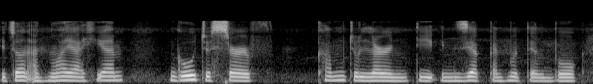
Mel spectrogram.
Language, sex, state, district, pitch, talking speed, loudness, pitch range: Mizo, female, Mizoram, Aizawl, 175 Hz, 170 wpm, -16 LUFS, 165-185 Hz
